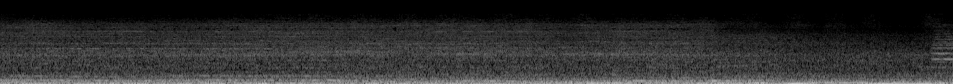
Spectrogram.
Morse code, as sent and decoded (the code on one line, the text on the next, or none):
none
